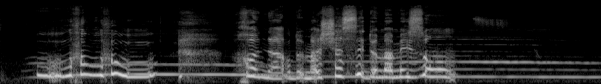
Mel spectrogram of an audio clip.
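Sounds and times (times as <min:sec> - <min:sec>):
human voice imitating a wolf crying: 0:00.3 - 0:06.0
brief breathy sound: 0:01.7 - 0:02.4
speech: 0:02.7 - 0:04.7.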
